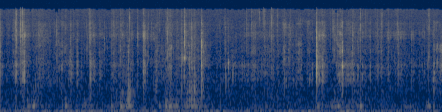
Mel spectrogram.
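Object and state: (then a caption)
Dry soap bar scraped with a blade. A utility knife blade scrapes thin shavings from a round, palm-sized, dry yellow massage soap bar with dark specks, held in the palm. Quiet, irregular crunchy scraping strokes repeat throughout, with a few sharper bright clicks that stop almost instantly.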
